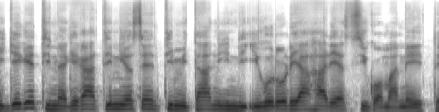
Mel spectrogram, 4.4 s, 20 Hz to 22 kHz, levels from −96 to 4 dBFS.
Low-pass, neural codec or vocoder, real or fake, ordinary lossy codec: none; codec, 44.1 kHz, 7.8 kbps, DAC; fake; none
